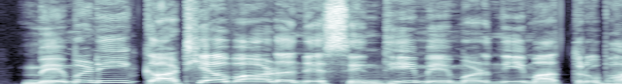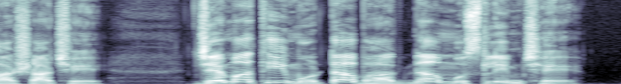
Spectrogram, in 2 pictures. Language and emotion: Gujarati, neutral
